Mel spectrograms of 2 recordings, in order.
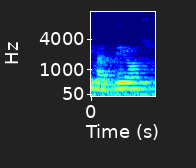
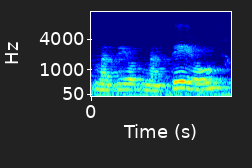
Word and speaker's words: Mateo: que crucificó al Señor Mateos 12 del 34 del 39 al 45 eso lo podemos ver Mateos capítulo Mateo tengo que recordar que no es Mateos en Mateo Mateo vamos a ver del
